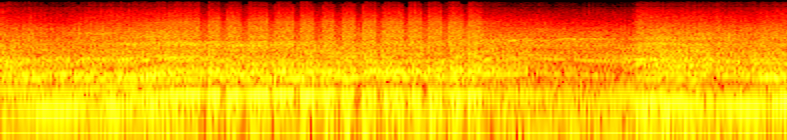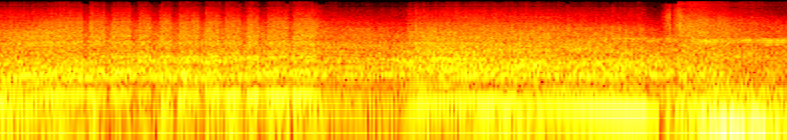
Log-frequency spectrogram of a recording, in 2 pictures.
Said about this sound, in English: one thing I love about this engine sound that we're hearing right now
